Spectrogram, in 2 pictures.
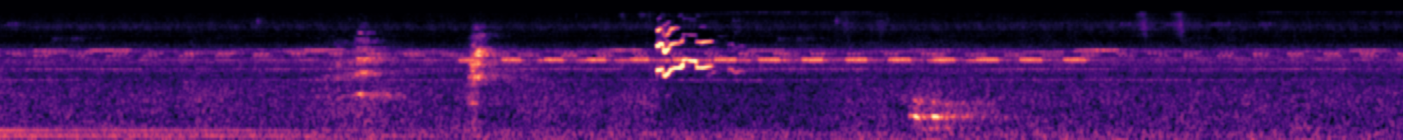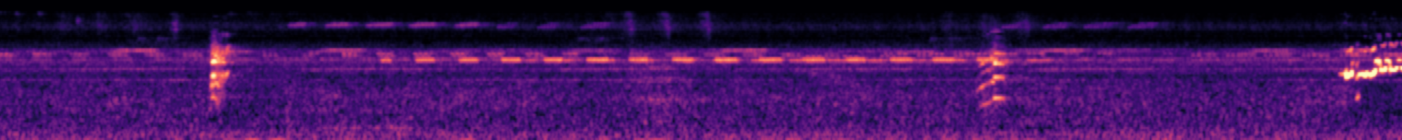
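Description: Short, sharp bird calls every few seconds, the loudest a quick rising chirp a few seconds in, over a fast, even, high-pitched trill that comes and goes.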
